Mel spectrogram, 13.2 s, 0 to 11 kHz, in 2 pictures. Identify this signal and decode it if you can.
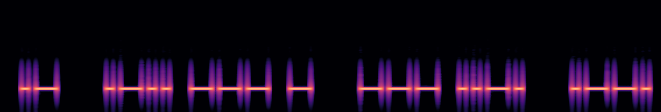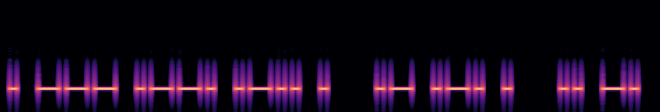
Morse code, heard as a keyed tone, about 17 wpm, 700 Hz. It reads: A LOT OF PEOPLE ARE IN
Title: Additional Easy Phrases 17wpm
